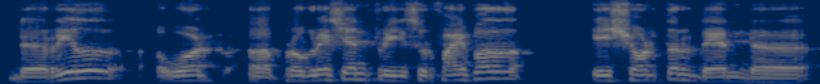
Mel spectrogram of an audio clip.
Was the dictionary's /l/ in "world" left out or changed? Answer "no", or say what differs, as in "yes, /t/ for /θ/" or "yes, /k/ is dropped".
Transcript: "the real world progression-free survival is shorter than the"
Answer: yes, /l/ is dropped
